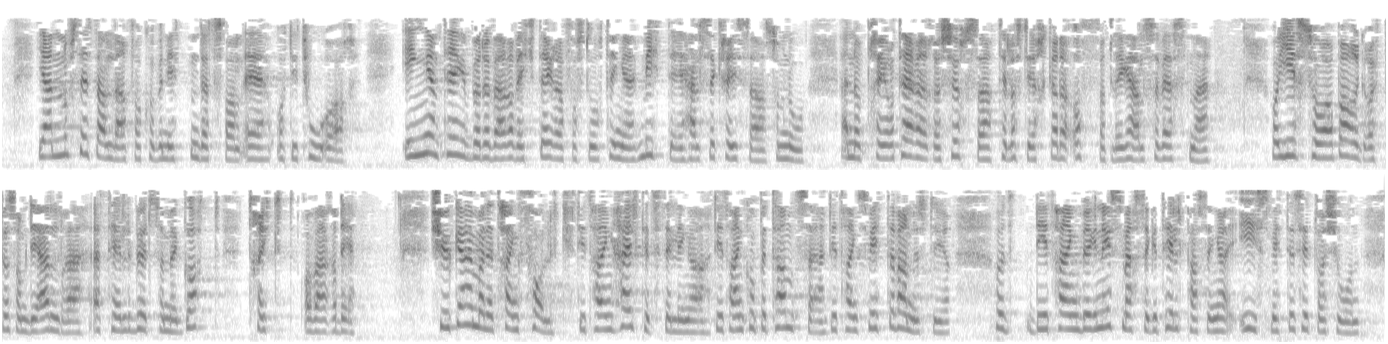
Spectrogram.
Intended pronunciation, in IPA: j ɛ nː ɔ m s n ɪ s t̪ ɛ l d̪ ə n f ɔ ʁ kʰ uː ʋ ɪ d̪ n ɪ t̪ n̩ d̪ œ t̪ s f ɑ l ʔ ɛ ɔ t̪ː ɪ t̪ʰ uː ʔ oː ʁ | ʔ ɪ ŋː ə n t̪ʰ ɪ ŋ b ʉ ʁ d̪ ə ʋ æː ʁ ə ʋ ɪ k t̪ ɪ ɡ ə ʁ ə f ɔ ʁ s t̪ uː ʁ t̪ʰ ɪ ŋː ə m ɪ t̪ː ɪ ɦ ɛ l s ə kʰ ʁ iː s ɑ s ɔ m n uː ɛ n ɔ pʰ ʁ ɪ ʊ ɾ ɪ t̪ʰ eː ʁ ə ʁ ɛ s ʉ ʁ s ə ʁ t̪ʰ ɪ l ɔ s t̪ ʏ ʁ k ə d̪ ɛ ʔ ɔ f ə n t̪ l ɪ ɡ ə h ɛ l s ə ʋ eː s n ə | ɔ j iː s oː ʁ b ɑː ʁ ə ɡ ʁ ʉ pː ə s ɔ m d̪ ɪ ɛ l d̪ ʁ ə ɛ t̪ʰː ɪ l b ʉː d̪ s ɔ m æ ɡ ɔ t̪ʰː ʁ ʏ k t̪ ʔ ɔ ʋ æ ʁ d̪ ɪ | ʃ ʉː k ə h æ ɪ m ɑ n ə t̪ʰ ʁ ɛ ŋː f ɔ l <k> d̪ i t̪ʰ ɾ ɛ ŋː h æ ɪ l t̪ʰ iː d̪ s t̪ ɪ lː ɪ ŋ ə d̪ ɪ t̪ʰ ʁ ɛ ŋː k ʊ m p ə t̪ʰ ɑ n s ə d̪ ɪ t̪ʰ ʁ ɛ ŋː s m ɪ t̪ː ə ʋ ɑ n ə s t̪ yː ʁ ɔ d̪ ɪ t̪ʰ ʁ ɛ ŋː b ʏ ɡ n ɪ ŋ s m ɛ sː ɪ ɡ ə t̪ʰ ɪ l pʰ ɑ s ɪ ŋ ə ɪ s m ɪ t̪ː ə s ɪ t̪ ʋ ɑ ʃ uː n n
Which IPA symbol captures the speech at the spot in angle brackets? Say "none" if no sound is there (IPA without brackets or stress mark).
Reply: k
